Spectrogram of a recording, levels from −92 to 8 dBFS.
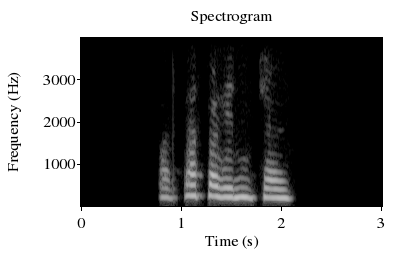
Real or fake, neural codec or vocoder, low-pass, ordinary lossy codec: fake; codec, 16 kHz, 2 kbps, FreqCodec, larger model; 3.6 kHz; Opus, 24 kbps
